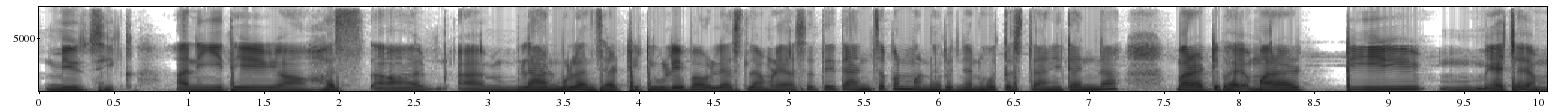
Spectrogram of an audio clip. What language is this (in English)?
Marathi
